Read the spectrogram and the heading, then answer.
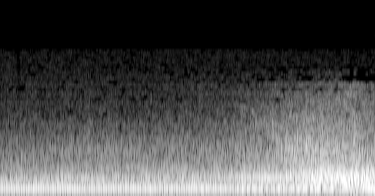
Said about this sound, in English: Hey, look. There's a car pulling out from the lodge road.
